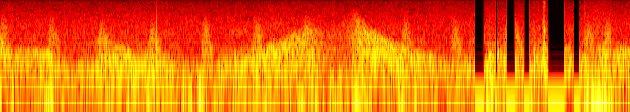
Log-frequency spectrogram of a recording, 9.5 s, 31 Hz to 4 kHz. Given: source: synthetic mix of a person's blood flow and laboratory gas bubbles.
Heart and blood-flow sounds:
Doppler ultrasound of blood flow; subclavian vein
7.98-8.07 s: bubbles
8.12-8.23 s: bubbles
From the record:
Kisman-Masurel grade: 112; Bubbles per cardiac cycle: 1 to 2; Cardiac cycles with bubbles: 1 to 10%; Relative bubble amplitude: moderate (0.250 to 0.450); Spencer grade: 1 (occasional bubble signal discernible with the cardiac motion signal, with majority of cardiac periods free of bubbles); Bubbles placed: anywhere in the cardiac cycle

